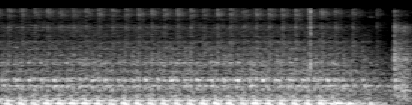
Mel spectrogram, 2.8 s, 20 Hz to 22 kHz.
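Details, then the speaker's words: Royal Enfield Himalayan single, hot, after idle set with stubby screwdriver with tank lifted. Even thump settling cleanly at about 1100 rpm; healthy warm idle. "I think you're going to find your bike does exactly what it's supposed to which is goes right to about 1100 RPM just like"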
